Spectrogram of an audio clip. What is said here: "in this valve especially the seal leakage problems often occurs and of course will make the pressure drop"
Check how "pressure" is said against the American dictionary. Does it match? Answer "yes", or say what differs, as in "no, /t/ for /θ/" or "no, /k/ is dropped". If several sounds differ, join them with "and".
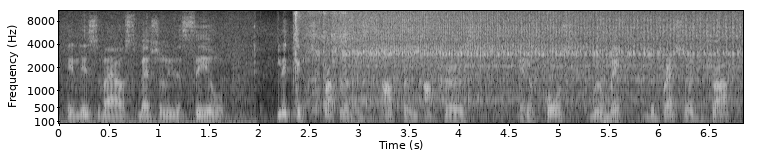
no, /b/ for /p/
